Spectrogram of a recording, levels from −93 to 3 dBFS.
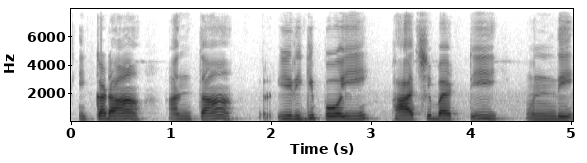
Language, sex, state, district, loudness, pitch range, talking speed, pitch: Telugu, female, Andhra Pradesh, Sri Satya Sai, -18 LUFS, 190-215 Hz, 70 wpm, 200 Hz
